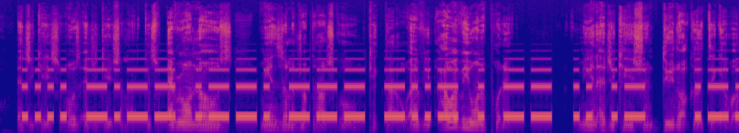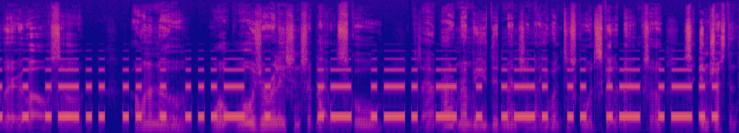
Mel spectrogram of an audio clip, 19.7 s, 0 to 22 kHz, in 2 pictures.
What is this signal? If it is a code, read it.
Morse code, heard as a keyed tone, hand-sent with a paddle, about 14 wpm, 510 Hz, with speech in English. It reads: HYPOXEMIA RELIEVE ARTERIAL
